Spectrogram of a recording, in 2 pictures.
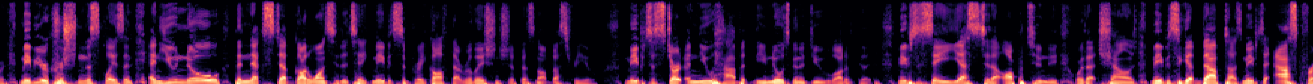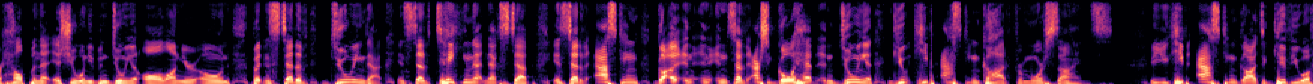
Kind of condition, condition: setting, large echoing room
